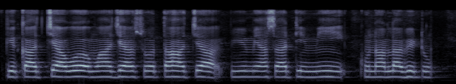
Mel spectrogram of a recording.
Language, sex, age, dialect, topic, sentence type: Marathi, male, 31-35, Northern Konkan, agriculture, question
